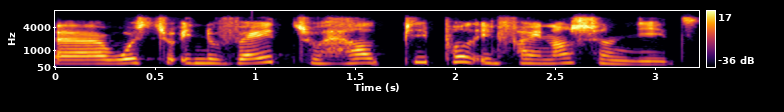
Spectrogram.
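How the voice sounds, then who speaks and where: With an Arabic accent, a woman speaks at a moderate pace in a high pitch. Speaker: business development manager. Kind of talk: interview. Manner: halting, with self-repairs.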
